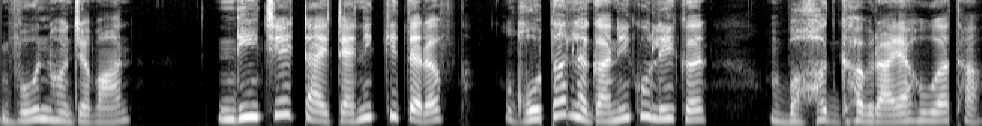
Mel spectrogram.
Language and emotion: Urdu, fearful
